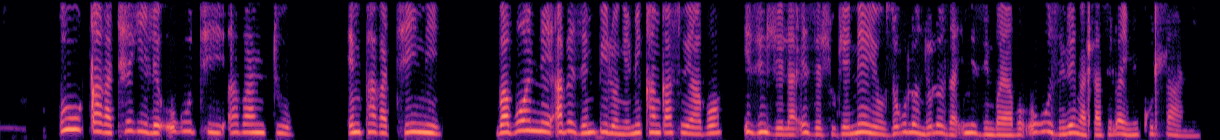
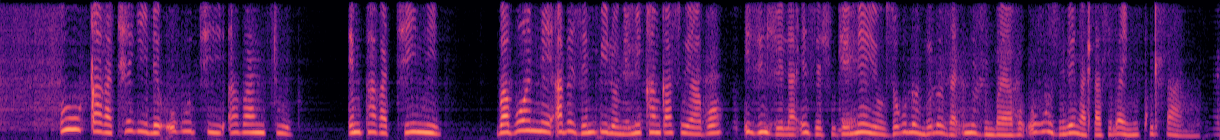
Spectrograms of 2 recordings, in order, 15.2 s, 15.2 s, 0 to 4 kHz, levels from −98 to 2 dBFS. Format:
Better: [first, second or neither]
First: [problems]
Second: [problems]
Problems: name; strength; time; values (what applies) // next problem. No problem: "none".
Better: first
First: none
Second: noise reduction (neural mask model RNNoise)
